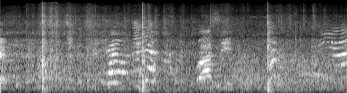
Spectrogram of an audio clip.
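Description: Children's voices calling and shouting across a football pitch, with three sharp thuds of a football being kicked, about a second apart.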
